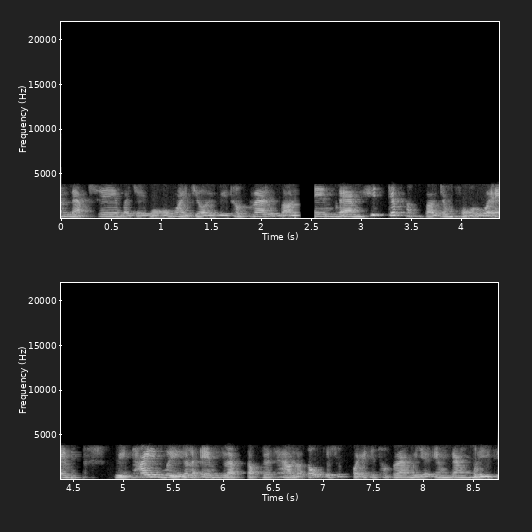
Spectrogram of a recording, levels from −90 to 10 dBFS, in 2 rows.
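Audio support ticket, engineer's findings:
Packet loss with pitch repetition, 2.34–2.54 s: 200 ms gap. Receiver concealment loops the last pitch period, so there is a brief held buzz that fades to silence over about 50 ms, then a short cross-fade back. Fits roughly ten 20 ms packets lost in a row.

Packet loss with pitch repetition, 4.32–4.60 s: 160 ms lost in scattered bursts over 280 ms, longest run 60 ms. Repeated short buzzy holds. The looped pitch period, rather than a hard mute or click, marks this as concealment, not a dropout. Audio is band-limited to the 150–3600 Hz G.711 A-law line.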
